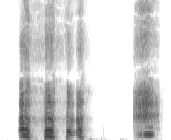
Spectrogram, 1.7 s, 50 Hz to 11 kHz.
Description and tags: Woman Laughing 2
Authentic Acting of Laughter! Check out our whole pack :D
Recorded with Stereo Zoom H6 Acting in studio conditions Enjoy!
female, Funny, getting-tickled, happy, humor, Laugh, tickled, tickling, vocal, voice, woman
